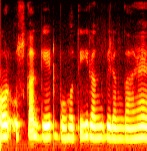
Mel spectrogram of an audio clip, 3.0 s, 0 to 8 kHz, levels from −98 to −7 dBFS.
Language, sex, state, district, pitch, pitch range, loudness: Hindi, female, Bihar, West Champaran, 180 Hz, 175-195 Hz, -16 LUFS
